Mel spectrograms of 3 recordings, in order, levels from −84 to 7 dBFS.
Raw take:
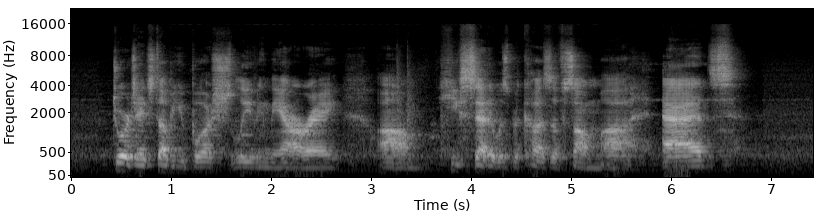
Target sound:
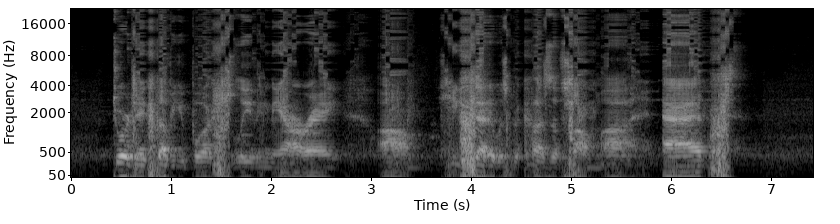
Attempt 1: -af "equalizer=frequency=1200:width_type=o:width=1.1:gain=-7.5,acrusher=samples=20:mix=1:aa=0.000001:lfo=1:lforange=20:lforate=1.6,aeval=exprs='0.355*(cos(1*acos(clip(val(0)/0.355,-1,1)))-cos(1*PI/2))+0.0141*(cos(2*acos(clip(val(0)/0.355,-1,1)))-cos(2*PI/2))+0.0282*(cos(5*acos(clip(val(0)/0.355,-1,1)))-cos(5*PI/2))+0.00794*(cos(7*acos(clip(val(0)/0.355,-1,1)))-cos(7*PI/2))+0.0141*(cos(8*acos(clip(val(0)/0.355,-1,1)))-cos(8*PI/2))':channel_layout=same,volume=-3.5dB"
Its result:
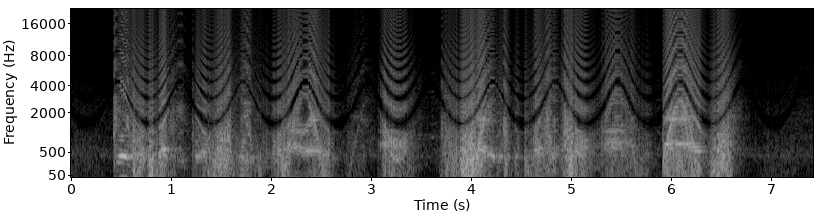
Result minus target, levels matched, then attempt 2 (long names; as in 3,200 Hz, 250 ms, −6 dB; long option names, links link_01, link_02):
sample-and-hold swept by an LFO: distortion +9 dB
-af "equalizer=frequency=1200:width_type=o:width=1.1:gain=-7.5,acrusher=samples=5:mix=1:aa=0.000001:lfo=1:lforange=5:lforate=1.6,aeval=exprs='0.355*(cos(1*acos(clip(val(0)/0.355,-1,1)))-cos(1*PI/2))+0.0141*(cos(2*acos(clip(val(0)/0.355,-1,1)))-cos(2*PI/2))+0.0282*(cos(5*acos(clip(val(0)/0.355,-1,1)))-cos(5*PI/2))+0.00794*(cos(7*acos(clip(val(0)/0.355,-1,1)))-cos(7*PI/2))+0.0141*(cos(8*acos(clip(val(0)/0.355,-1,1)))-cos(8*PI/2))':channel_layout=same,volume=-3.5dB"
